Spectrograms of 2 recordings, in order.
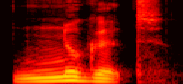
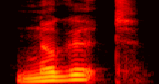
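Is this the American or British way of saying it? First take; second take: American; American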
